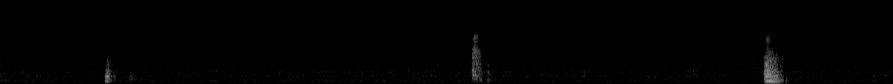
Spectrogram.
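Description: A short sound effect plays a few times, each burst brief and sudden.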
